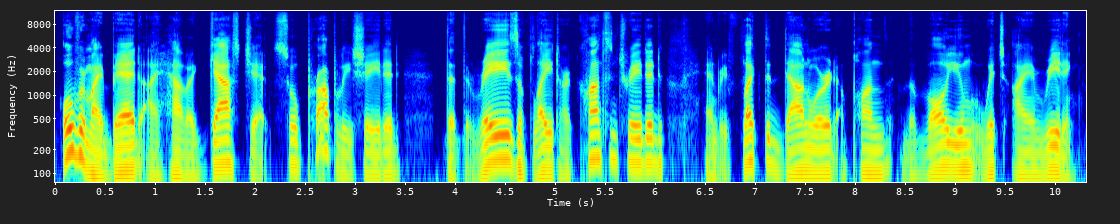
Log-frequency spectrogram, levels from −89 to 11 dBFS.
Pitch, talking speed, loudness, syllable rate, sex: 110 Hz, 165 wpm, -21 LUFS, 4.8 syllables/s, male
